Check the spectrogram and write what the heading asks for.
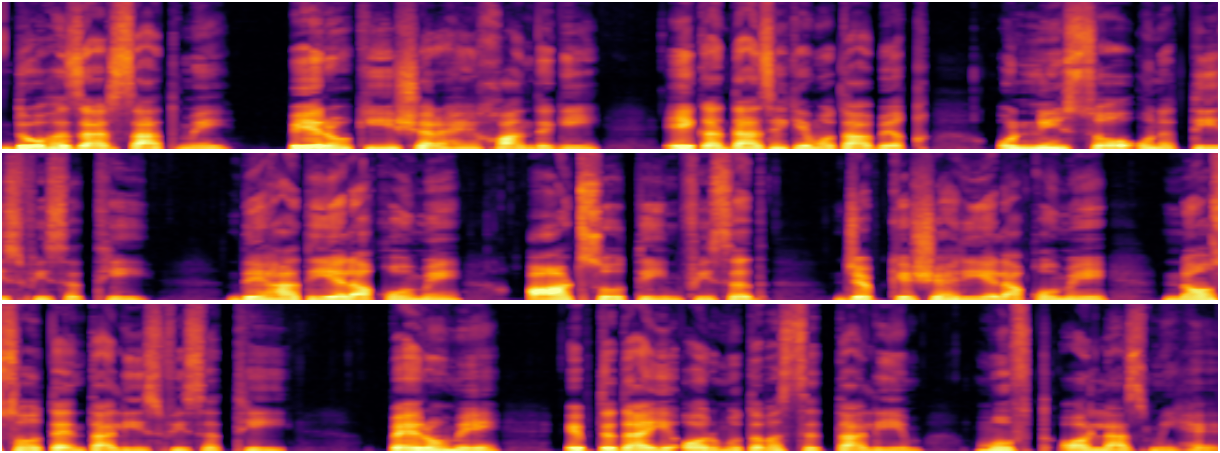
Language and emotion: Urdu, neutral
